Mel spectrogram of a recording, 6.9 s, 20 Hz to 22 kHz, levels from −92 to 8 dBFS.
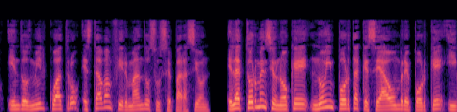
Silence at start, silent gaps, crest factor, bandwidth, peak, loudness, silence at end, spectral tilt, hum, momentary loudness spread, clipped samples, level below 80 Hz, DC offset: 0.1 s; 3.14-3.40 s; 18 dB; 11 kHz; -2 dBFS; -21 LUFS; 0 s; -5 dB/octave; none; 7 LU; under 0.1%; -56 dBFS; under 0.1%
